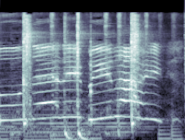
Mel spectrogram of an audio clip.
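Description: A young girl singing a Mappila song into a headset microphone, holding and bending long notes over backing music with a regular drum beat.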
